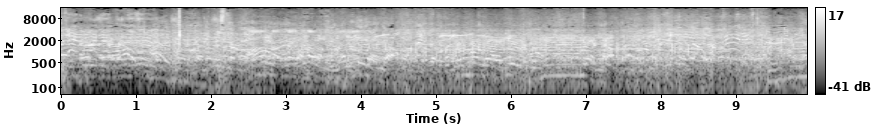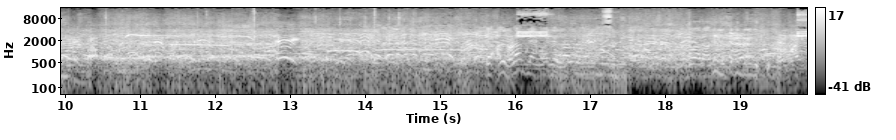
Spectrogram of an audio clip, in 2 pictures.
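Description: Young men shout excitedly close by.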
